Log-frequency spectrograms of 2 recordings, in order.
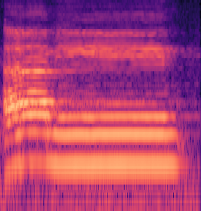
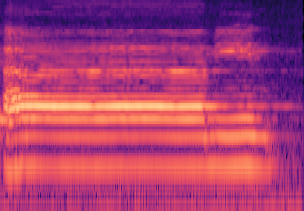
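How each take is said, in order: First: The first vowel is held only briefly. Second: The first vowel is stretched out very long. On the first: This follows the Hafs way of reciting. The speaker calls it right. "somebody who recite in Hafs, he will say Ameen" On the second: This follows the Warsh way of reciting. The speaker calls it wrong. "It will not say Ameen, because this is not Warsh recitation"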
